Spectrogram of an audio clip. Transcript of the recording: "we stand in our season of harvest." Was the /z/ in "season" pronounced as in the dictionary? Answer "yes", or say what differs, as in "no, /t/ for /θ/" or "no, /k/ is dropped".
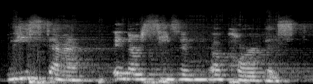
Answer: yes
